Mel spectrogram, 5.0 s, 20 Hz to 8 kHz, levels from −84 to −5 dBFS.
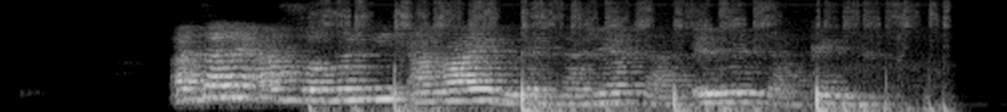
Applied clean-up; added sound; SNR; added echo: none; Writing; 7 dB; reverberation time 0.6 s.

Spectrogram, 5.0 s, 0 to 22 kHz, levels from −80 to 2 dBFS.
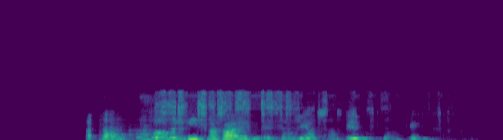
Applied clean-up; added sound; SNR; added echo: neural mask model DeepFilterNet 3.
